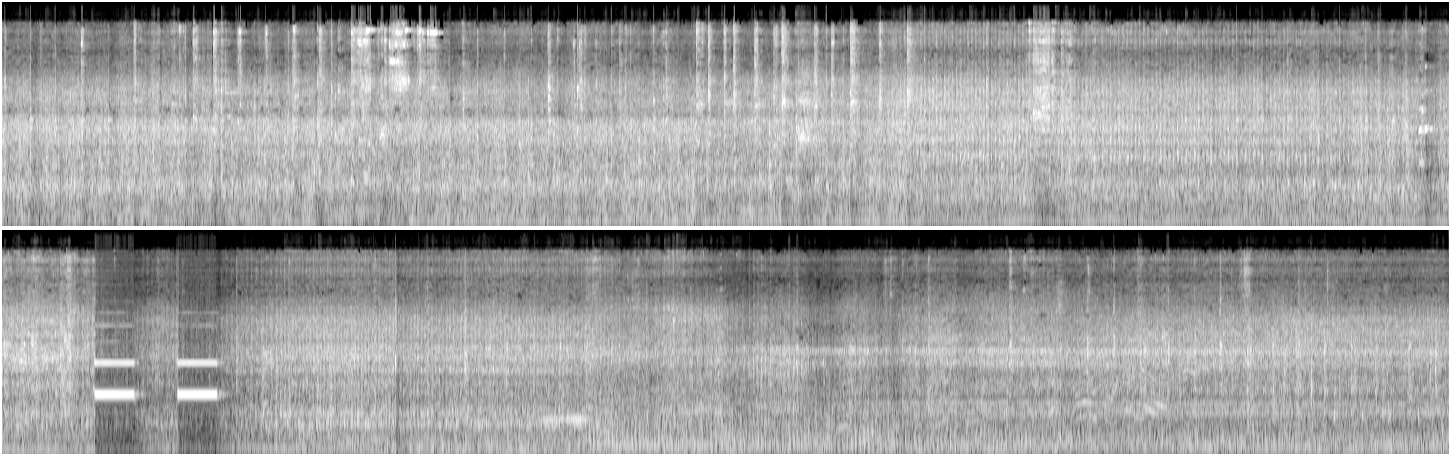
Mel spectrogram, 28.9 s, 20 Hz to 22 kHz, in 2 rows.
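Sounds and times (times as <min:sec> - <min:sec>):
excavator diesel engine running: 0:00.0 - 0:28.9
reversing alarm beeps: 0:15.4 - 0:16.8.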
